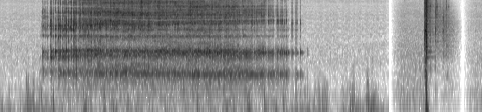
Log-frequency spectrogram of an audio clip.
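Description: A long, drawn-out human burp of about three seconds, held steady in pitch, followed near the end by a single sharp rifle shot.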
